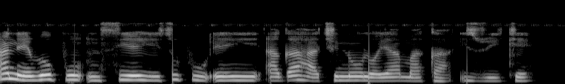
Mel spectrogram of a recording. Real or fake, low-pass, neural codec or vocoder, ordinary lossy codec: real; 7.2 kHz; none; none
